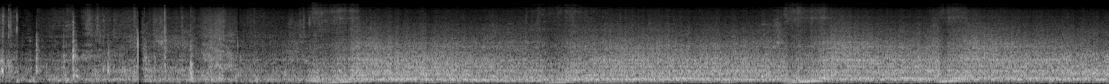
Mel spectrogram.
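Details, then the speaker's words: 2001 GMC Sierra 2500HD revved after installing an AIRAID modular intake tube: slightly throatier, with a hollow sucking rush rising and falling with each rev; owner suspects a possible vacuum leak. "it does sound different when i throttle it up i hear the throatier sound but i also hear the like this suction this sound which maybe that's just what it's supposed to sound like but i never noticed in the other videos"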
